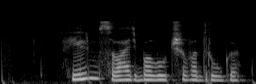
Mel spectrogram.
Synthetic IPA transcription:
fʲilʲmsvadʲbɐlˠutʂɨvəd̪ɾuɡə

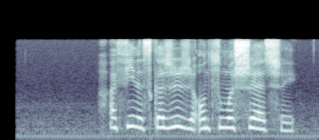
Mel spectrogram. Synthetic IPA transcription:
ɐfʲinəskɐʐɨʐɨʔonsumɐʂɛt̪ʂɨj

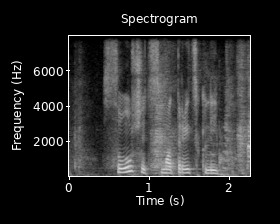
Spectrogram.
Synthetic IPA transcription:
slˠuʂɐtʲsmɐt̪ɾɛtʲklʲip

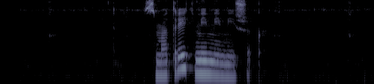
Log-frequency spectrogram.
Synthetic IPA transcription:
smat̪ɾʲetʲmʲimʲimʲiʃək

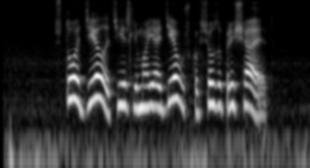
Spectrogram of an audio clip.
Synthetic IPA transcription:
ʂt̪o̞dʲe̞lˠətʲjesʲlʲɪmɐjadʲevʊʂkəfsʲozəpɾʲɪɕːæjɪ̰t̪

